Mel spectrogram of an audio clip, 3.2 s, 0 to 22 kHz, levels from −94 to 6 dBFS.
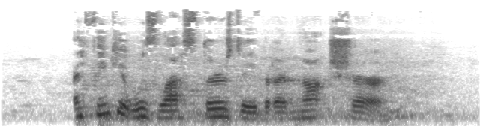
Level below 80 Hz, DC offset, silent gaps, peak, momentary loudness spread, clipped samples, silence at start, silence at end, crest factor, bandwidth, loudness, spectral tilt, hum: -62 dBFS; under 0.1%; none; -2 dBFS; 6 LU; under 0.1%; 0.5 s; 0.45 s; 20 dB; 16.5 kHz; -21 LUFS; -3.5 dB/octave; none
